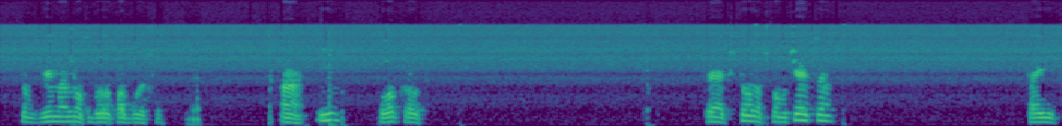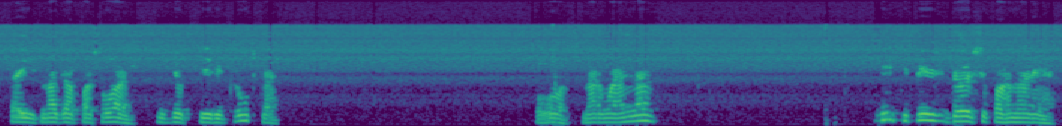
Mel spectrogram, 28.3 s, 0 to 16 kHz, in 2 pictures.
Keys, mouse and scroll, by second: 3.4 a, 4.3 i, 6.1-8.6 drag, 10.1 drag, 11.2-21.6 drag, 27.0-28.3 shift+middle drag.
